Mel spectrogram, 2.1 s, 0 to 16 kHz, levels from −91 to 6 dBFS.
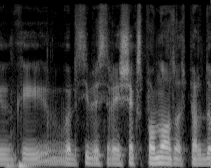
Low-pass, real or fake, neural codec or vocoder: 14.4 kHz; real; none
